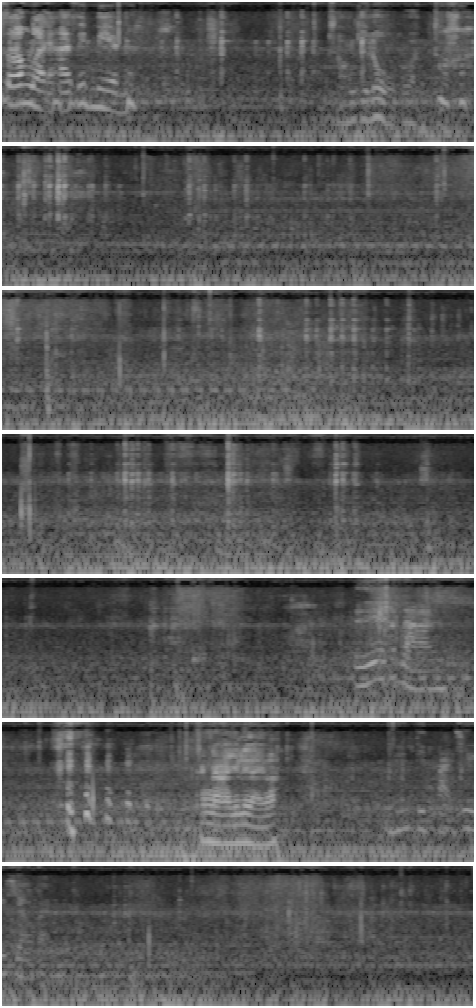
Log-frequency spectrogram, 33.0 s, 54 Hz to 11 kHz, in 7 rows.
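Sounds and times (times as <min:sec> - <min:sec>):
vehicle low rumble: 0:00.0 - 0:33.0
knocks and rattles: 0:01.6 - 0:20.6.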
